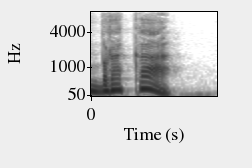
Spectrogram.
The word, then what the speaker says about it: Брока: Подобные истории очень любят и жители улицы Брока. Есть в Париже такая улица. Произносить ее надо с ударением на букве «А».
